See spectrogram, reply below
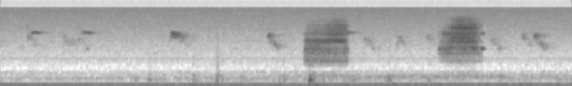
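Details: In a wild barn owl nest, a mother preens her five owlets; two harsh hissing screeches arrive about a second and a half apart after soft scattered squeaks, with a faint knock and constant low background drone.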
